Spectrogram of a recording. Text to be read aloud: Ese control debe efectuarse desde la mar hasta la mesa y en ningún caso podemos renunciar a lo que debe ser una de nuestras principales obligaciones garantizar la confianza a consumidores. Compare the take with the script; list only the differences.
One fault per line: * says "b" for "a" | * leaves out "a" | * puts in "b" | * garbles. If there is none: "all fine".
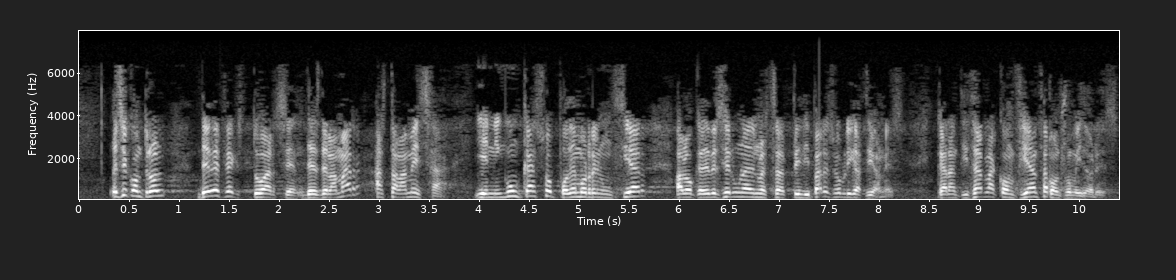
all fine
